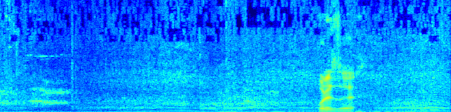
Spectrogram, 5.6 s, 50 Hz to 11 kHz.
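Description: Comet sports car in GTA 5 driving with a steady engine drone, the revs rising and falling, and a short, sharp tire squeal from a skid partway through, while someone talks over it.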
